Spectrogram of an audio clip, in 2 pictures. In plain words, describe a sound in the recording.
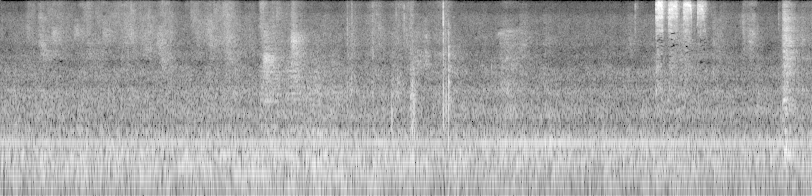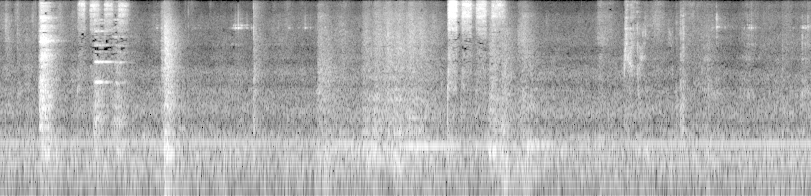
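A toy rustles and scrapes under a rug.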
